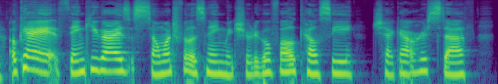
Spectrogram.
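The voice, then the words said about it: Strained, fading voice. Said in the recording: “My voice is slowly. I'm slowly losing my voice.”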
